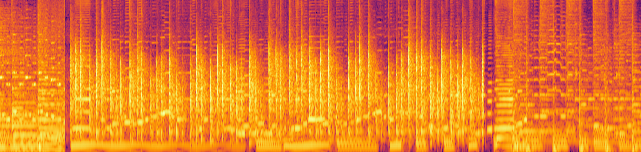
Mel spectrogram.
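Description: An Irish dance tune playing, with a rapid run of hard-shoe taps and clicks over it through most of the stretch. The sound cuts off abruptly about a second in and changes again near the end.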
